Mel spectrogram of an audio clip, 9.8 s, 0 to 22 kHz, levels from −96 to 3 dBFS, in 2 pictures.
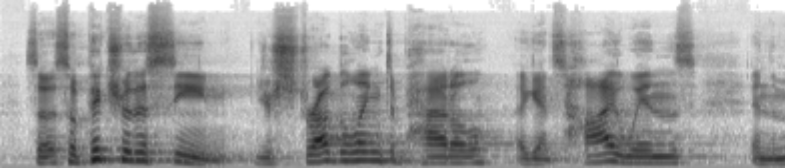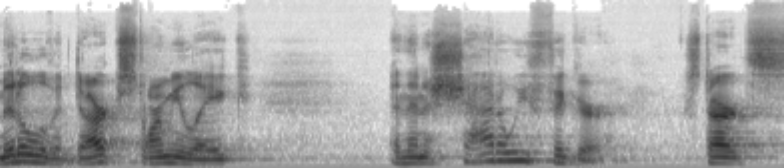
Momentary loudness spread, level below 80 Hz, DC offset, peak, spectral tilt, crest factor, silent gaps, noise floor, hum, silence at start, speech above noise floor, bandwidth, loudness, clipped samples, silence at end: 13 LU; -58 dBFS; under 0.1%; -2 dBFS; -3 dB/octave; 20 dB; none; -52 dBFS; none; 0.15 s; 32 dB; over 20 kHz; -19 LUFS; under 0.1%; 0 s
